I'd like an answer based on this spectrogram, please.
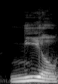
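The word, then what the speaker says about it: Kneale: looking like you have the Celtic yeah Nigel Neil, K N E A L E.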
